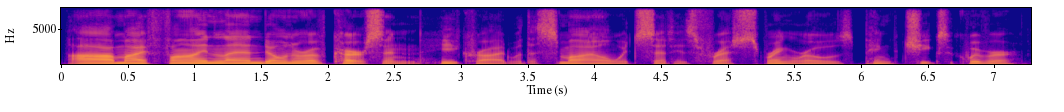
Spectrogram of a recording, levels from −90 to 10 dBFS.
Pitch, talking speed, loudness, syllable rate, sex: 100 Hz, 175 wpm, -20 LUFS, 3.7 syllables/s, male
